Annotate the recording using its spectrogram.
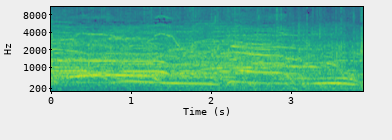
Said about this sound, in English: So you're in the rally and it sounds like people were pretty hyped to see their candidate as he took the stage.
